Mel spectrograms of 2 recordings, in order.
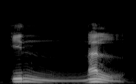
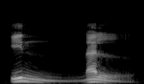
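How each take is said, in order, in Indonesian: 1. Bunyi sengau n ditahan selama dua hitungan. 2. Bunyi sengau n ditahan selama dua hitungan.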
